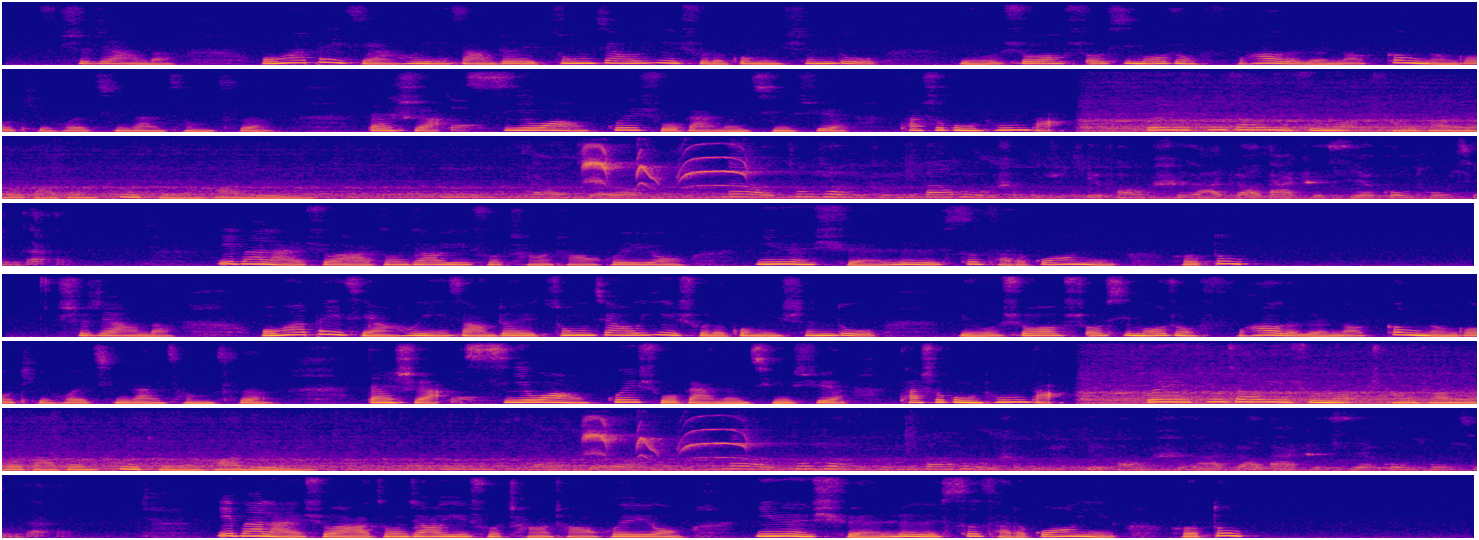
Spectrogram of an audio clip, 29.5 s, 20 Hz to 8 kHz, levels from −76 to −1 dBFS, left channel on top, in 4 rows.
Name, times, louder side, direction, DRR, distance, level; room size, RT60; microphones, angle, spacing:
voice 1, 0.3-4.4 4.8-11.6 11.9-12.6 13.1-16.3 22.9-28.3, right 3 dB, 65° right, 0.6 m, -21 dB
voice 2, 5.0-5.4 9.5-9.8 16.9-22.5, left 2 dB, 85° left, 3.1 m, -35 dB
sound 1, 12.7-22.2, right 1 dB, 20° right, 1.7 m, -37 dB
Bird, 17.3-22.1, left 3 dB, 15° left, 0.9 m, -37 dB
6.4 x 6.3 x 7.0 m
head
